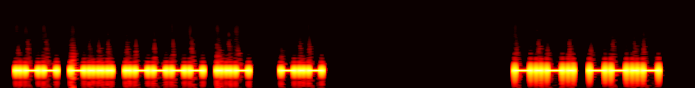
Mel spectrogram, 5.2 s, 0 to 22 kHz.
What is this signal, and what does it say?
Morse code, heard as a keyed tone, about 37 wpm, 700 Hz. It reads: WB1U K CQ
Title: Speed-Racing Common QSO Phrases - 30wpm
